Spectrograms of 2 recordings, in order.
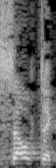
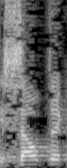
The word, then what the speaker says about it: Celtic: the C all these Celtic Christians you say Celtic a Celtic you can pronounce it either I've heard it pronounced either way so the the selts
